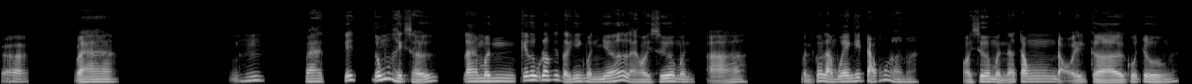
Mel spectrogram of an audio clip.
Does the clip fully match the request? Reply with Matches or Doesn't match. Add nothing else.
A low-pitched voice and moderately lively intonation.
Matches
